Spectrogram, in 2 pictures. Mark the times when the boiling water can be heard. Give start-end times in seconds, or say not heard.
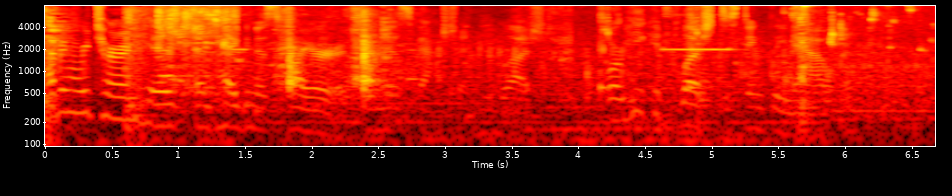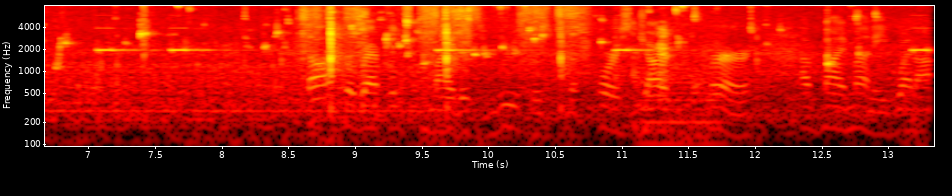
0.1-9.8.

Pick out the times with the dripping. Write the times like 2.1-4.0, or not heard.
3.6-13.3.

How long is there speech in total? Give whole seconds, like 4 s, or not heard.
11 s.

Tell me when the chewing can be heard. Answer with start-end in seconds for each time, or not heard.
not heard.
